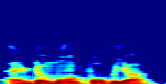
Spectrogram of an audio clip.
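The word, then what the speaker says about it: entomophobia: इस और इसका जो प्रोनाउंसिएशन है वो है एंटोमोफोबिया, एंटोमोफोबिया, एंटोमोफोबिया, एंटोमोफोबिया, एंटोमोफोबिया, एंटोमोफोबिया, एंटोमोफोबिया, एंटोमोफोबिया, एंटोमोफोबिया, एंटोमोफोबिया।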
